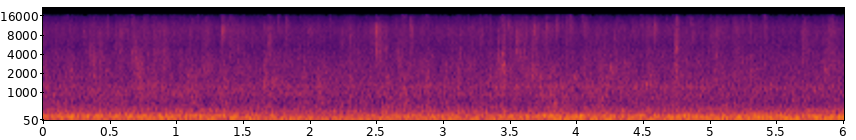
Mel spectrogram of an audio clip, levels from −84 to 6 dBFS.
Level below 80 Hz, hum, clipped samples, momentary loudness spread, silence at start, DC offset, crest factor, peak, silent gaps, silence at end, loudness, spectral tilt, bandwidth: -34 dBFS; none; under 0.1%; 3 LU; 0 s; under 0.1%; 14 dB; -12 dBFS; none; 0 s; -28 LUFS; -5 dB/octave; 17 kHz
